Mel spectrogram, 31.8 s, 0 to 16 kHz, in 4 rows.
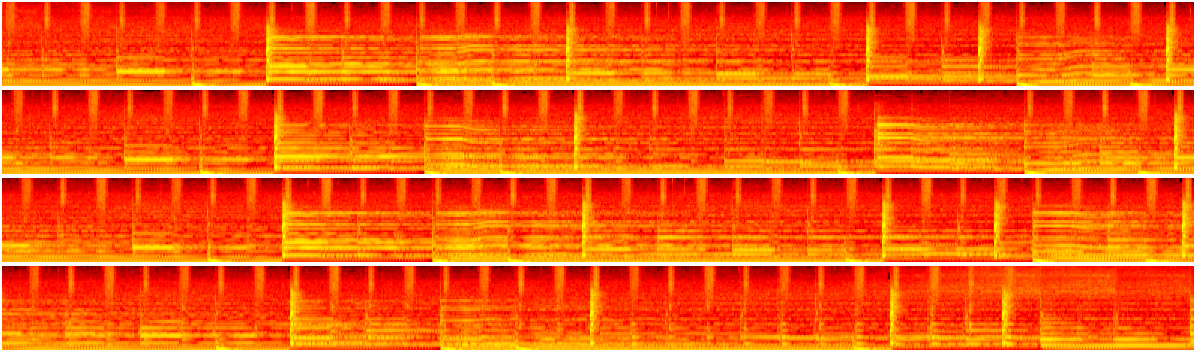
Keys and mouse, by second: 0.5 click, 1.4-2.9 drag, 4.6 click, 5.2 click, 5.4-8.5 drag, 8.6-9.6 drag, 9.9 middle click, 10.8-12.2 drag, 13.1 middle click, 14.1-14.5 drag, 15.3 click, 15.5 space, 17.4 click, 18.5-19.0 drag, 20.0 click, 22.8-23.9 drag, 24.7 click, 26.0 click, 28.8 middle click, 29.3 middle click, 30.4 click.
